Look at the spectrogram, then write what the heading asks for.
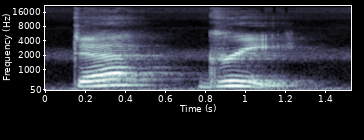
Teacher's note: The long E is accented in the second syllable in the word degree.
